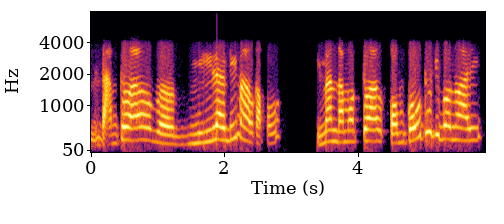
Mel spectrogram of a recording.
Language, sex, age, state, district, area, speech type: Assamese, female, 60+, Assam, Biswanath, rural, conversation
